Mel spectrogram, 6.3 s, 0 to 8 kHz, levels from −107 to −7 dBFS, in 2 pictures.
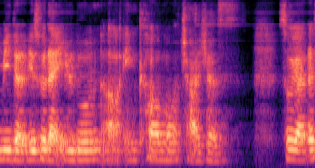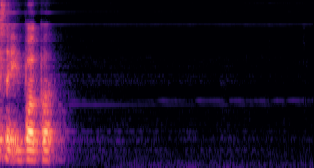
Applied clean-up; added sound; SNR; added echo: neural mask model DeepFilterNet 3.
